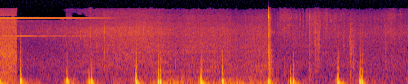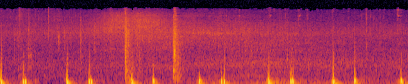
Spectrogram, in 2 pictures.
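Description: Heartbeat sound effect: low double thumps, lub-dub, about once a second at a steady pace.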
